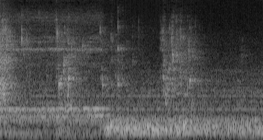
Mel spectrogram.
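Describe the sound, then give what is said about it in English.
An archer fish squirts a jet of water, forced out by closing its gills, a steady wet spattering and dripping that runs for a few seconds at moderate loudness, with no voices. “The archer fish uses a water pistol.”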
